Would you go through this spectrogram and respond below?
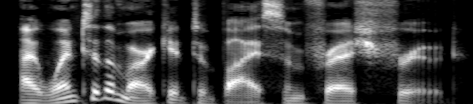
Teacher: you'd naturally hear the strong beats on went market buy fresh fruit · And the little words I to the to some, they're quick and light in between those main beats.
